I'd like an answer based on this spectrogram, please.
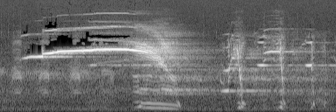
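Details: An elk bugles in Banff, Canada: a long, high, rising whistle that breaks into low grunts and chuckles.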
